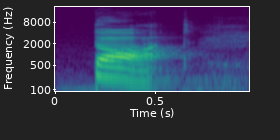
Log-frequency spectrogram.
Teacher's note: I pressed my tongue against the teeth really strongly, and I did not allow the air to pass.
